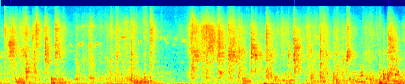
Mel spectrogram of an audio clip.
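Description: Repeated knocks and scrapes of a refrigerator being lifted, tilted and pushed into a car's hatchback, with a brief lull a little after three seconds.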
